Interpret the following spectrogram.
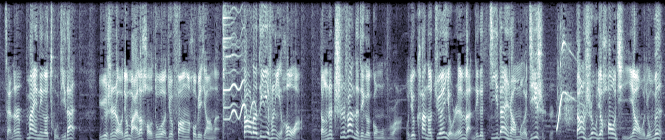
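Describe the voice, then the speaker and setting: Lively man telling jokes over music. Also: fairly high pitch. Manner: lively anecdotes with laughing asides. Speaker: comedy podcast host. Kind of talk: joke storytelling. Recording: music bed behind voice.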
